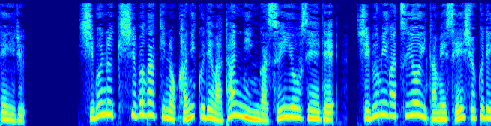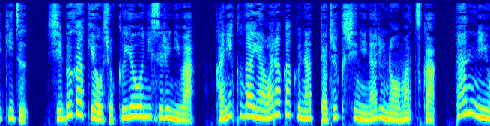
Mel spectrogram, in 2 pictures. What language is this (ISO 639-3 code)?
jpn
